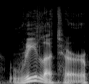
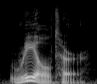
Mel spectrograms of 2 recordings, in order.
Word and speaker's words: realtor: the right and wrong relator puts the sound of the l before the a as though the word were spelled r-e-l-a-t-o-r the proper pronunciation sounds like the word real followed by tur realtor you should also take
